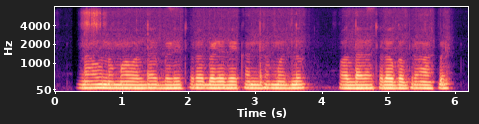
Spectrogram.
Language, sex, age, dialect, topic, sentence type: Kannada, male, 18-24, Northeastern, agriculture, statement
